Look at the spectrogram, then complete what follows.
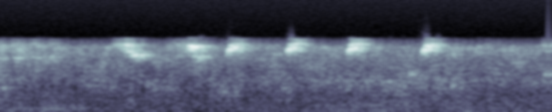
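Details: Crossbred male canary, a pet, singing once his owner whistles to start him. Six short, bright, sharp notes spaced about a third of a second apart over a hissing background.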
